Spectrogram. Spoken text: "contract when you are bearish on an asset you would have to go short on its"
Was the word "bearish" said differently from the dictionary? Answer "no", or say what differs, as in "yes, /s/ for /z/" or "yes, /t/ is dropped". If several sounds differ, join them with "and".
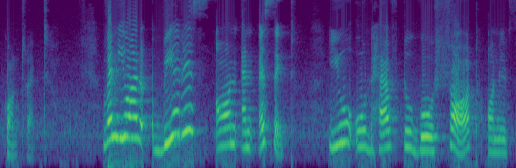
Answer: yes, /s/ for /ʃ/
